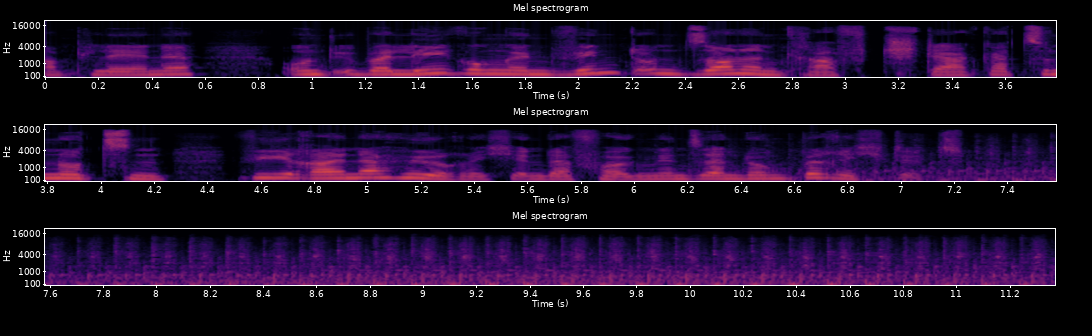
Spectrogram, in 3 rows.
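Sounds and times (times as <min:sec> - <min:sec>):
speech: 0:00.0 - 0:07.8
small fishing boat engine chugging: 0:06.0 - 0:11.3.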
